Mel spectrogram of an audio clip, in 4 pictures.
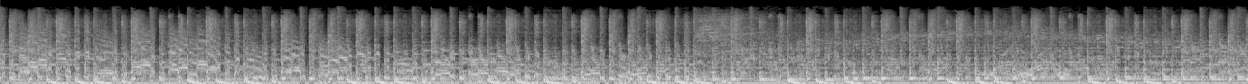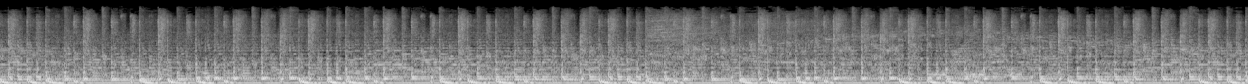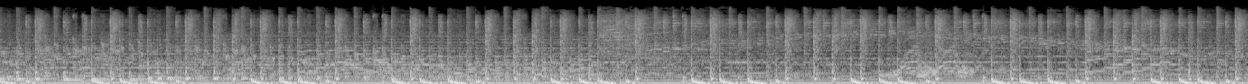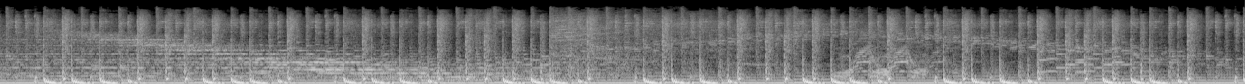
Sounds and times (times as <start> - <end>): Theme music: 0.0 - 49.8.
